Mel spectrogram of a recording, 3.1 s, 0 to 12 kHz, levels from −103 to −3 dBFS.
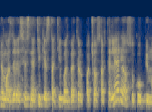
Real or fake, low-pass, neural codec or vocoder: real; 7.2 kHz; none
